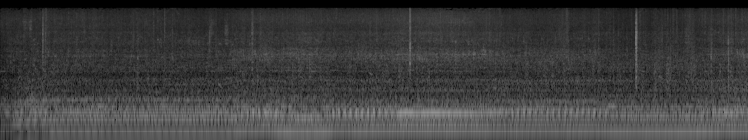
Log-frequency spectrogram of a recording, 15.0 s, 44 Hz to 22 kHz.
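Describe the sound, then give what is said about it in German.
The engine of a car rated at 345 SAE horsepower idles, a steady, deep rumble with a low throb that holds evenly for the whole stretch, fairly loud and unbroken. “Lass mal laufen.”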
